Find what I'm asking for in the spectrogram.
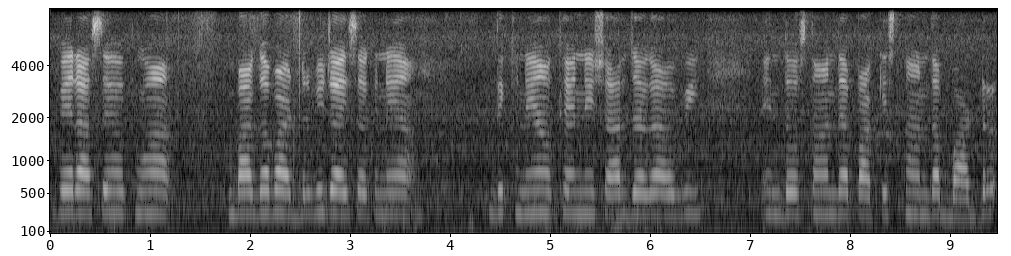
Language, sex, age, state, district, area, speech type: Dogri, female, 30-45, Jammu and Kashmir, Reasi, rural, spontaneous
